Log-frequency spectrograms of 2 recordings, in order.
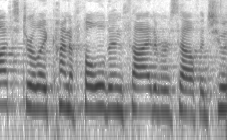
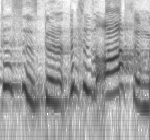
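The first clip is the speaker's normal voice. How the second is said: higher-pitched gleeful excitement; thrilled with your own prank; delighted kids; 7 semitones higher than usual. Retold or imitated. Sisters delighted by their prank, excited high voices.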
